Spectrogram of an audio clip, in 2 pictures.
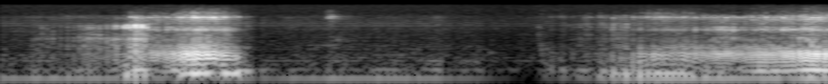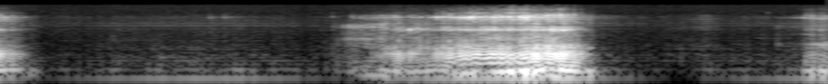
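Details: Man who calls himself a chronic snorer, recorded while trying anti-snoring devices: low, rumbling snores on three breaths, with quiet pauses and faint room noise.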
